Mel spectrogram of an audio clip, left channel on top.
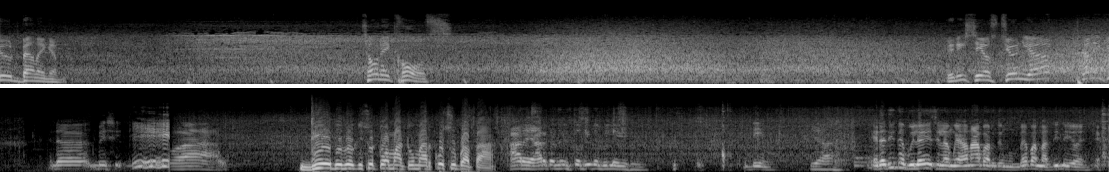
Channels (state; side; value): different; both; correlation 0.00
